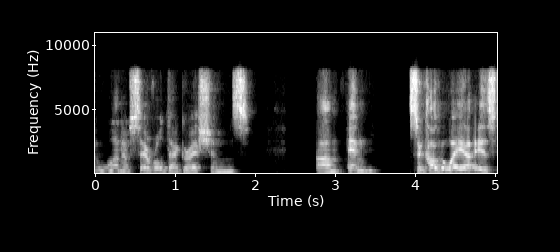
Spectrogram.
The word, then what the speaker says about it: Sacagawea: you learn her as Sacagawea? So her name is Sacagawea. That is the way the Wind River Shoshone prefer her name to be pronounced. And like you, I learned Sacagawea also, but it's Sacagawea.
